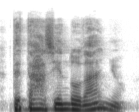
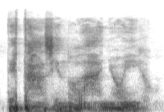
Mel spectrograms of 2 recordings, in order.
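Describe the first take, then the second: First: Said in the usual way. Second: Hushed, low, gentle rebuke; tender and soft. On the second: Acted. God to lost Saulo, hushed and tender. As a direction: soften it like a loving father.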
